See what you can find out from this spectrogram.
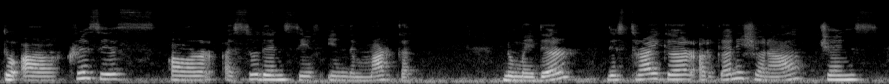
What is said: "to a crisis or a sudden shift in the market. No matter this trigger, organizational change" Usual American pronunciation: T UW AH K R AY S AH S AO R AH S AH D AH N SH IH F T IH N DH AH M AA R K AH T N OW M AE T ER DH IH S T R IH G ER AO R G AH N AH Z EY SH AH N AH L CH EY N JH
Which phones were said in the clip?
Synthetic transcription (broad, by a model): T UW AH K R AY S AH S AO R AH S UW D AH N S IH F IH N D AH M AA R K AH T N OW M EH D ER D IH S T R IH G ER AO R G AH N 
